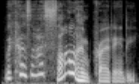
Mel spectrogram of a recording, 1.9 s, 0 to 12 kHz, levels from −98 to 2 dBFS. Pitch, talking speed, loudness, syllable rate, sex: 220 Hz, 195 wpm, -17 LUFS, 5.7 syllables/s, male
